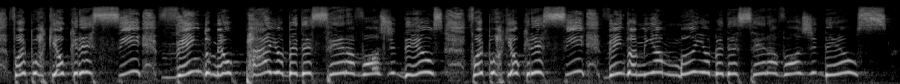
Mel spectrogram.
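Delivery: high, driving testimony with punched key words; impassioned preaching. Acted. Daughter testifying to parents' obedience, impassioned. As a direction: preach it with mounting fervour.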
